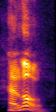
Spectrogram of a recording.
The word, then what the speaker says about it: hello: it'll be more like hello than hello hello let's break this word down the first really important thing is that in a modern British RP accent we voice that H sound that H I'm getting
